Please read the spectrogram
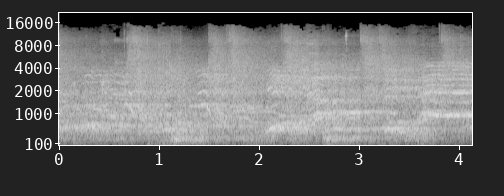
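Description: Cheerleaders chanting together in a gymnasium, over crowd voices, with several dull thumps.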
